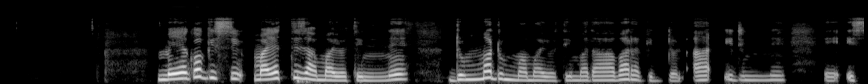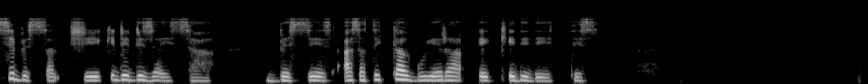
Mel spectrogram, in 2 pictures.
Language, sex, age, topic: Gamo, female, 18-24, government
